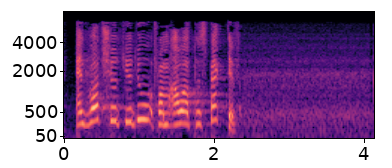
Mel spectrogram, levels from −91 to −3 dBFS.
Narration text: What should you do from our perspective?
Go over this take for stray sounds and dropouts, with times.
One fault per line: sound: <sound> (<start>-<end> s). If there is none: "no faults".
no faults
